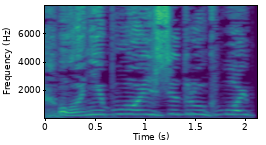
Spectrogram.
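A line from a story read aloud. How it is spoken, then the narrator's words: Brave show-off shout. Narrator (Russian): прокричал нам вслед Иван Матвеевич, приятно храбрясь перед своей супругою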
